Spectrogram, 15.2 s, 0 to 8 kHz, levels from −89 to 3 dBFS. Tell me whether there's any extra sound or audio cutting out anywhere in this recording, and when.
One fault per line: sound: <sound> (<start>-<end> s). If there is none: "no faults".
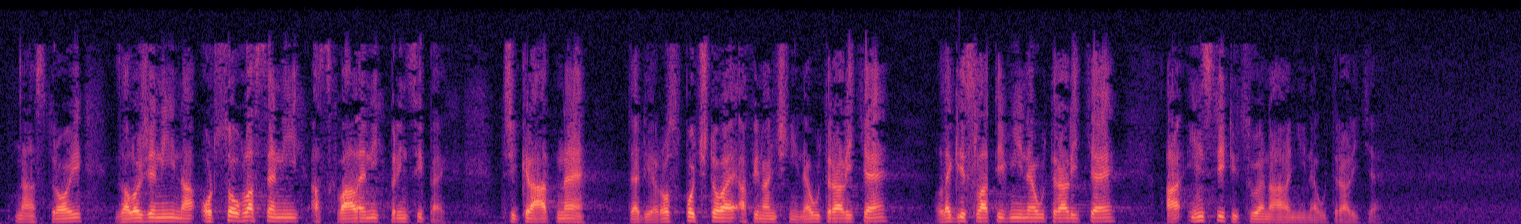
no faults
